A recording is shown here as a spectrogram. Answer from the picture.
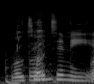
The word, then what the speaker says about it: Rotimi: Yo, how you say it? Is Rotimi? – Rotimi, yes.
